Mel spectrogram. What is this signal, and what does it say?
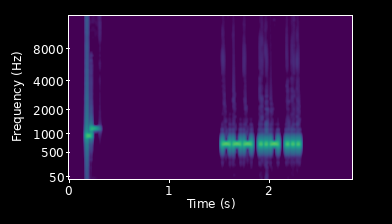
Morse code, heard as a keyed tone, about 48 wpm, 690 Hz. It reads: OUS
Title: Prefixes and Suffixes 45wpm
